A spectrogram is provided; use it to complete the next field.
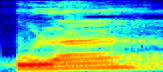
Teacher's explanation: Ulaika alladzina hadallahu fabihudahu muqtadih. Ula bertemunya mad dengan hamzah dalam satu kalimat mad wajib mutasil, 5 harokat kita panjangkan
